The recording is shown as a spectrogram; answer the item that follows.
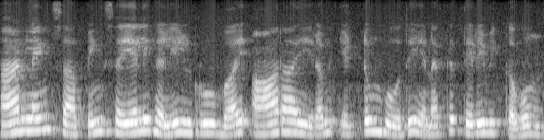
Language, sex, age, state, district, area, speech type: Tamil, female, 30-45, Tamil Nadu, Pudukkottai, urban, read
